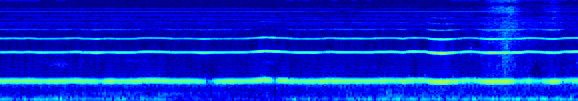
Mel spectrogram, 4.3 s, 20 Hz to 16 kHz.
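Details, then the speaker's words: Repaired Minelab GP Extreme metal detector on the workbench, threshold turned down, amp up high: a steady high threshold tone with a faint slow 50 Hz mains warble riding on it. Pretty standard; normal threshold tone with mains hum. "But even on the workbench, you know, you can just hear that 50 hertz warble coming through. That's pretty standard."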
